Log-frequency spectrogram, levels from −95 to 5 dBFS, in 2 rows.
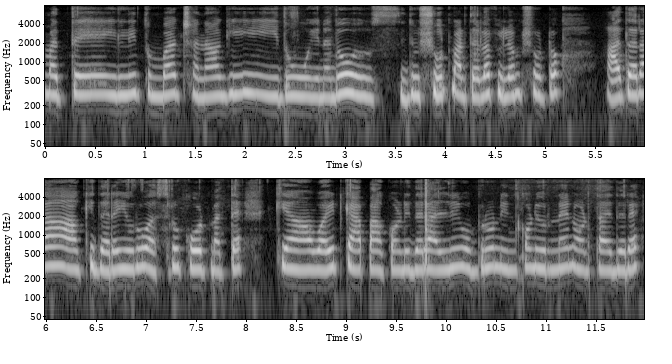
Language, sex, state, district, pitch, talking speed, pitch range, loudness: Kannada, female, Karnataka, Mysore, 295 Hz, 130 wpm, 280-310 Hz, -23 LUFS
